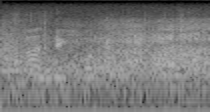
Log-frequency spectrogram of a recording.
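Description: Rally car engine running in the distance under a steady hiss of wind on the microphone, the engine growing louder near the end as the car approaches through the snow.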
